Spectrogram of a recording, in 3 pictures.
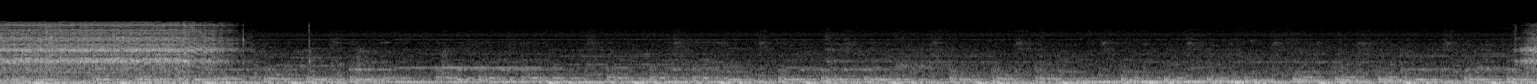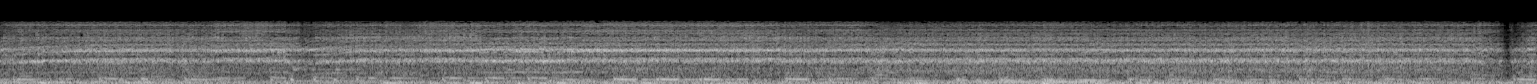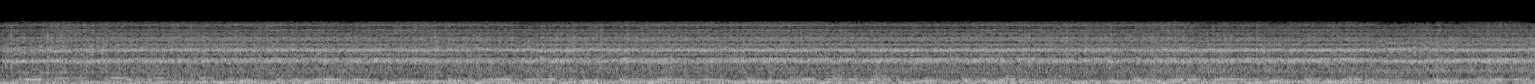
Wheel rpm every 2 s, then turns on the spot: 150, 20, 0, 0, 0, 0, 0, 40, 160, 150, 160, 160, 160, 160, 160, 130, 160, 160, 160, 160, 160, 160, 160.
none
